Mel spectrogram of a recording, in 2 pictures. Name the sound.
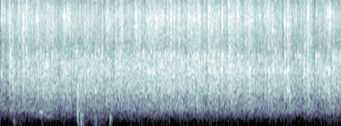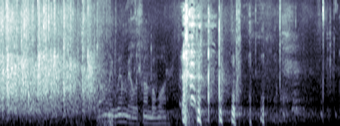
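audience applause welcoming speaker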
